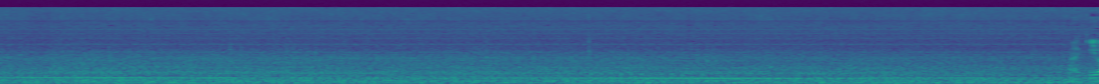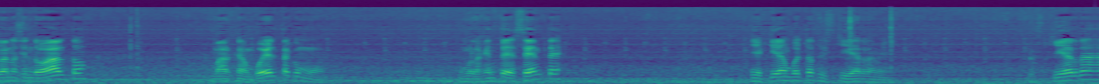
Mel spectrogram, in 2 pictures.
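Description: A vehicle engine hums steadily, with road noise.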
